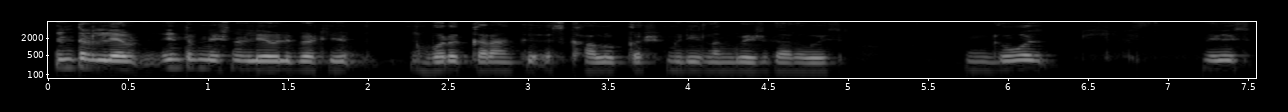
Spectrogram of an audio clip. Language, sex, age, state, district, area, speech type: Kashmiri, male, 30-45, Jammu and Kashmir, Bandipora, rural, spontaneous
